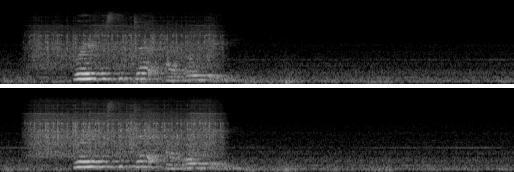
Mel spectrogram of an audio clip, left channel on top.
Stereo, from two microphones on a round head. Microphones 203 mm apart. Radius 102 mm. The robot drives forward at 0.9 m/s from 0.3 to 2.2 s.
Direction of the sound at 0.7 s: 10° left (ahead or behind).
